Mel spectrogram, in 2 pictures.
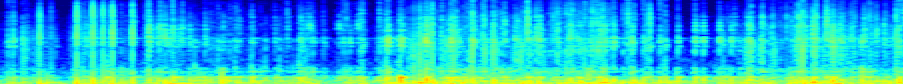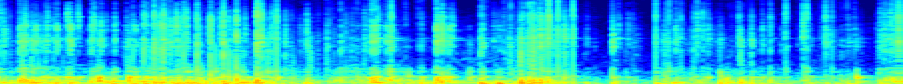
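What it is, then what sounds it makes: Metal mesh microphone grille being scratched. Long acrylic nails scratch across a hollow steel mesh microphone grille up close, making a continuous, dense scratching texture. Deep, boomy rumbles and thumps sit under a bright, crackly rasp that swells and fades as the nails keep moving.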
